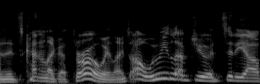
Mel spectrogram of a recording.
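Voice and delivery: ordinary talk

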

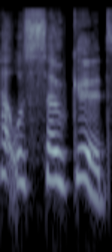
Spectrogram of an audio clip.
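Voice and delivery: play-acted, very high, tearful child's voice. Reviewing a movie, speaker imitates kids at the end: imitating tearful kids. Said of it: "said in like tearful voices".

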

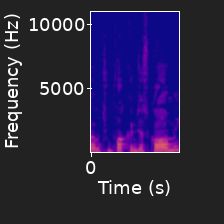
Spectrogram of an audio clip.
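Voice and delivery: tough mob boss voice. Joking with friends after being called a Tony Soprano, Tony Soprano impression. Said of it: "This isn't even a Tony Soprano".

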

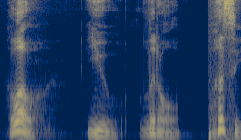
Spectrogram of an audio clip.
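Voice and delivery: pause mid-line with swinging pitch. Answering how his voice goes: William Shatner voice. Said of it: "how does his voice go again?".

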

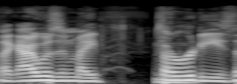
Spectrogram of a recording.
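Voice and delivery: ordinary talk

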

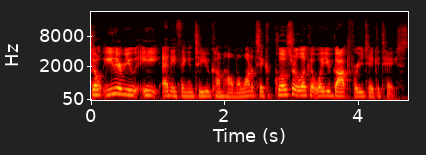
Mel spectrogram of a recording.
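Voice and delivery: ordinary delivery

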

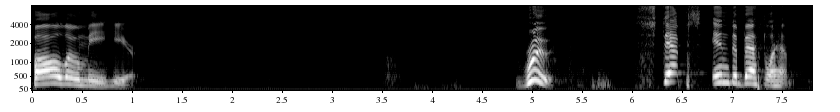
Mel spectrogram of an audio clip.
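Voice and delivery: very slow, deliberate, spelled-out delivery. Stopping to make a point to the room: talking very slowly. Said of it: "I'm gonna stop and talk very slowly".

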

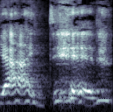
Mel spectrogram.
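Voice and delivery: slow, loud, smug tone. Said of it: "And he goes".

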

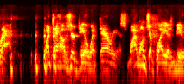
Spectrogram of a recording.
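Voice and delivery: rough, gravelly voice. Retelling a phone call from a rock manager, imitating Doc's gravelly voice. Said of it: "he's got this real gravelly, like Danny DeVito voice".

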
